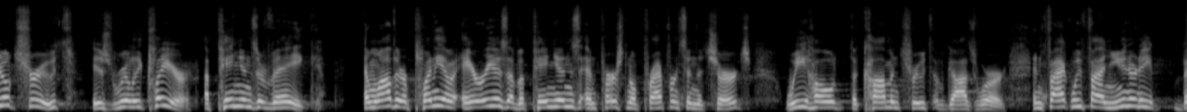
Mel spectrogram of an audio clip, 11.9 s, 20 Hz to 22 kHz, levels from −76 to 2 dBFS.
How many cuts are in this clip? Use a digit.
2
